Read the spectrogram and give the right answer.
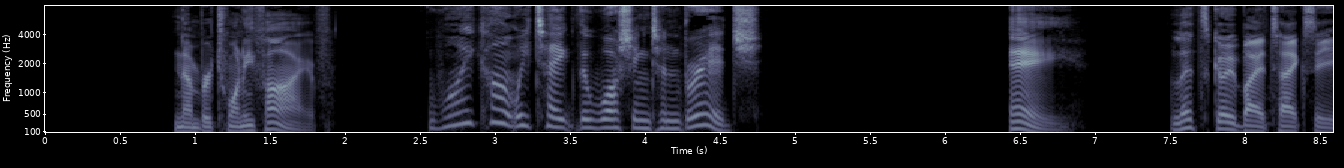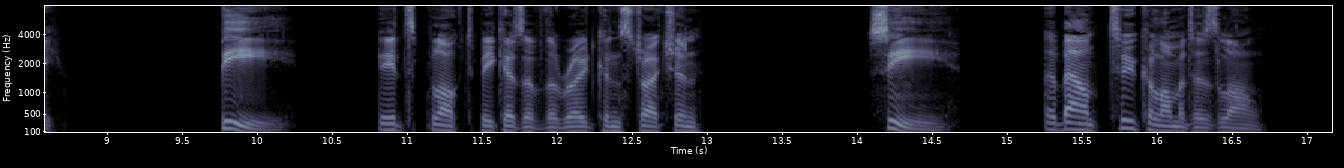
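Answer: B: It's blocked because of the road construction.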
